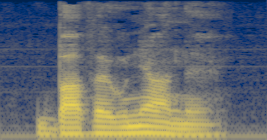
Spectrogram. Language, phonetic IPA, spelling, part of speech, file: Polish, [ˌbavɛwʲˈɲãnɨ], bawełniany, adjective, Pl-bawełniany.ogg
